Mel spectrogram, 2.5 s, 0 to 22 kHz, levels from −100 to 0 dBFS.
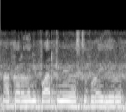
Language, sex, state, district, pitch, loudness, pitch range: Kannada, male, Karnataka, Koppal, 150 Hz, -11 LUFS, 145-150 Hz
